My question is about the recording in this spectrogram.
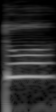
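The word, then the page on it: duo: tone 1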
